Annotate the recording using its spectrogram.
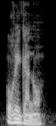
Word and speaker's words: Oregano: Es heißt, es heißt Oregano. – Genau, o vorne Oregano. die Betonung. Genau. Auf zweite Silbe.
